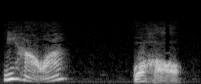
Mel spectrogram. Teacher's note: A low tone changes into a rising tone before another low tone.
